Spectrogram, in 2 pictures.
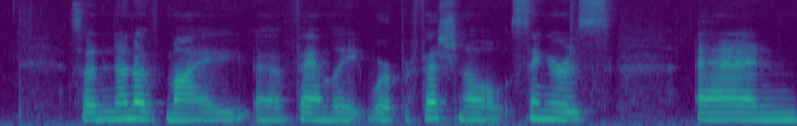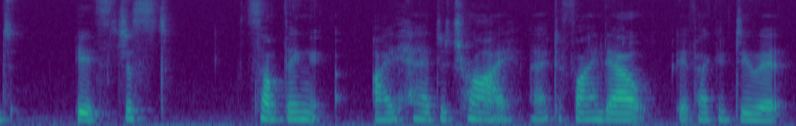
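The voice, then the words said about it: American accent. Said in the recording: “As you probably can tell from my accent, I'm not originally from England. I grew up in the United States.”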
